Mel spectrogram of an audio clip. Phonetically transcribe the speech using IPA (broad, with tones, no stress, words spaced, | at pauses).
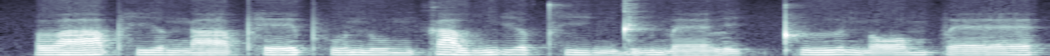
ʋaː˩˧pʰi˩ə̯ŋaː˩ pʰeː˩˧pʰu˩˧ nuː˩mka˥˨w ŋi˧ə̯t̪ʰiː˧˩ŋdiː˩˧ mɛː˩liː˧˩k̚ t̪ʰɯː˧˥ nɔː˧˥m pɛː˧˥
